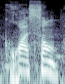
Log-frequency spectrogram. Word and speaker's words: croissant: A ver, pues un francés dice croissant. Lo que pasa para un español es un poco complicado de decir, y nosotros decimos siempre croissant.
